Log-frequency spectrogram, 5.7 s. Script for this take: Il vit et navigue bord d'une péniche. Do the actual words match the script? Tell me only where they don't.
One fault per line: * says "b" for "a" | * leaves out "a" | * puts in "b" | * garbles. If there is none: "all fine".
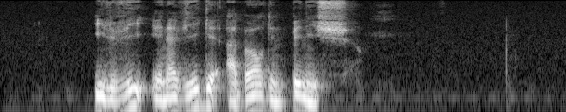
* puts in "à"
